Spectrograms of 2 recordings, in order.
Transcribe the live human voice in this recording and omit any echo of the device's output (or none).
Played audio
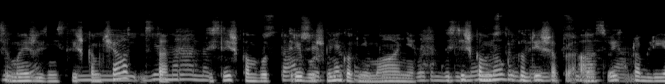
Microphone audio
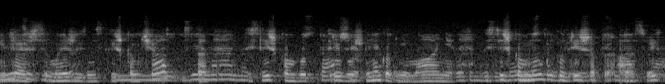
none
